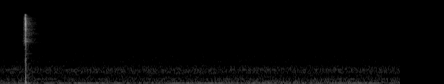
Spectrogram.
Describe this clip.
disposable cigarette lighter nm
a simple plastic cigarette lighter. recorded with a rode ntg3.
cigarette, clipper, collection, flame, ignition, lighter, smoking, spark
